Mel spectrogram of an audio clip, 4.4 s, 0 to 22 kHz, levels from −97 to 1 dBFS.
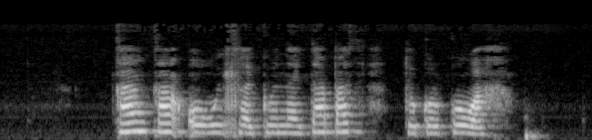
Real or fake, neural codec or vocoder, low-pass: real; none; 10.8 kHz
